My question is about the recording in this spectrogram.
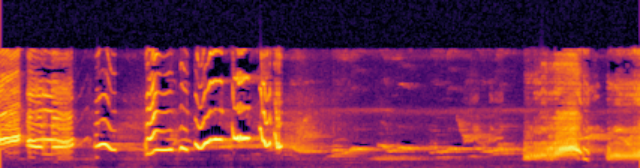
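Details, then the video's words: Oriental magpie-robin responding right away and persistently with its isian, or fill phrases: a rapid run of clear whistled notes sliding up and down, then softer warbling and a harsh buzzy burst at the end. "Kacer langsung nyaut ngotot bongkar isian"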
